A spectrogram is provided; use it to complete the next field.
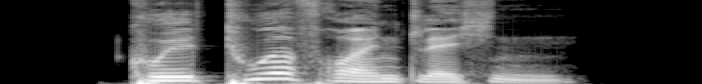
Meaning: inflection of kulturfreundlich: 1. strong genitive masculine/neuter singular 2. weak/mixed genitive/dative all-gender singular 3. strong/weak/mixed accusative masculine singular
- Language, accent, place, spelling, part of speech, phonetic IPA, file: German, Germany, Berlin, kulturfreundlichen, adjective, [kʊlˈtuːɐ̯ˌfʁɔɪ̯ntlɪçn̩], De-kulturfreundlichen.ogg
